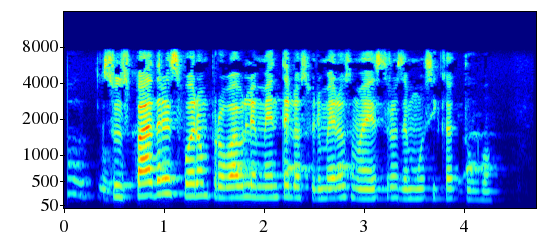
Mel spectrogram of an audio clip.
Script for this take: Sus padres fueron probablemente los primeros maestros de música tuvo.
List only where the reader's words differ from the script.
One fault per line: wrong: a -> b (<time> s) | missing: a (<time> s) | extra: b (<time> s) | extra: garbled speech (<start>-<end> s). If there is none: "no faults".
no faults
